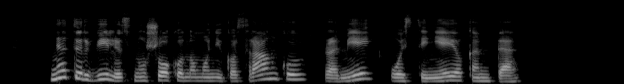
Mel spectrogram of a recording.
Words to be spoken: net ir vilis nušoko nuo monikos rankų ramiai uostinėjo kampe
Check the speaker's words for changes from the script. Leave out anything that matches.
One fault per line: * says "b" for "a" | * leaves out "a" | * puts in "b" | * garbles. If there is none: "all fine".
all fine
